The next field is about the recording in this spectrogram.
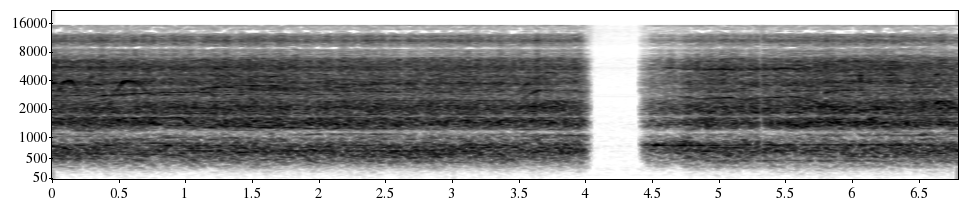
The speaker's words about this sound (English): All right, let's get it started. Y'all ready for the podcast? Let me hear a round of applause.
